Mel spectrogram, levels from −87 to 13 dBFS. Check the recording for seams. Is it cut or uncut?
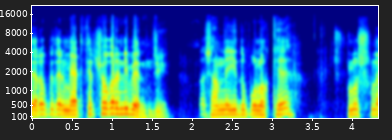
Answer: cut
